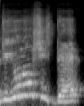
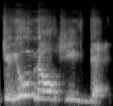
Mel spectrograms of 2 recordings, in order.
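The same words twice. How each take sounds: First: A pointed, loaded question, no louder than telling the story. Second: A slow, deliberate, loaded question; slow it down and let the gotcha land; deadpan gotcha. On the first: Retold or imitated. Advocate needles the special ed director at the hearing, pointed. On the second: Shown as a demonstration. Advocate re-enacts cornering the director at the hearing, slow and deadpan. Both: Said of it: "I said it just like that".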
